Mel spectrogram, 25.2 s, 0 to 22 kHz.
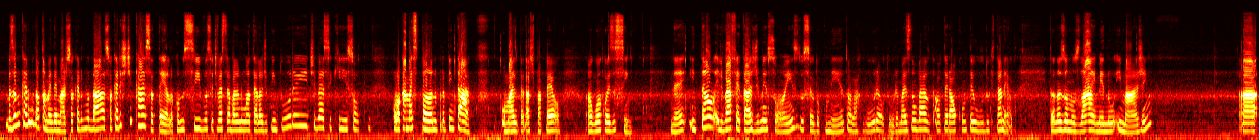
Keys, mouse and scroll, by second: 22.4 click.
